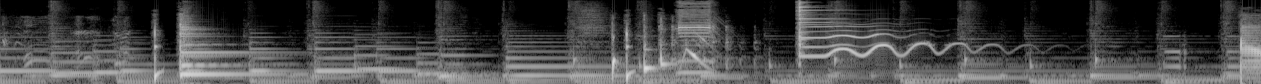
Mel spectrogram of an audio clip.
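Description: Upbeat background music with a steady beat, overlaid with cartoon sound effects: quick sliding pitch glides about a second in and again around three seconds, then a wobbling boing from about four seconds that fades out.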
